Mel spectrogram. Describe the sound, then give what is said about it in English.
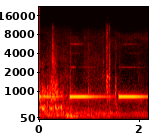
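A steady electronic car door chime tone sounds, briefly interrupted by a few clunks and rustles as a door opens and someone shifts to climb out of the car. “You jumping out of the car?”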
